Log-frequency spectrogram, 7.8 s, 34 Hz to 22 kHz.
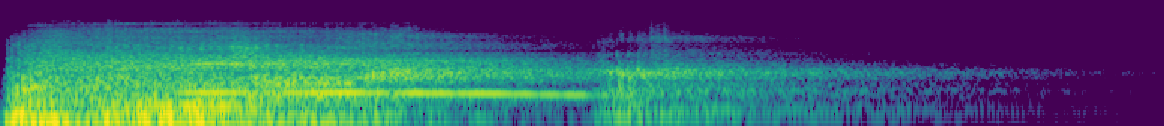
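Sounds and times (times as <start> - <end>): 
distant abstract monster scream: 0.0 - 4.0.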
